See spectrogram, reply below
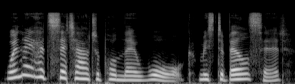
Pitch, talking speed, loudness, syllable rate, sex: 240 Hz, 225 wpm, -17 LUFS, 4.4 syllables/s, female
